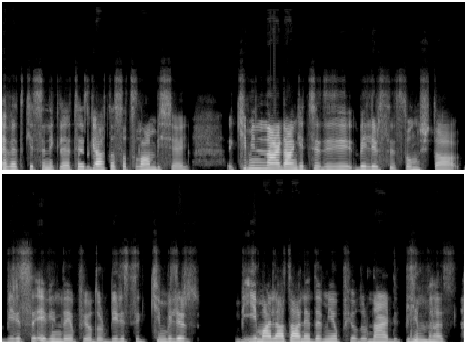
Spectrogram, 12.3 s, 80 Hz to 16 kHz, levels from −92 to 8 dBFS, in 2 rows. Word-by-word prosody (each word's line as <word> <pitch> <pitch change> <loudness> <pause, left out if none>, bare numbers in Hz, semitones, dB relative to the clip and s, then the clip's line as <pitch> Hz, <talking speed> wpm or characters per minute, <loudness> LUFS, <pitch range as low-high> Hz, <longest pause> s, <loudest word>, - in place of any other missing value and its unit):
Evet, 230 -3 +1
kesinlikle 230 -4 -3
tezgahta 230 +3 +3
satılan 225 -1 -1
bir 200 - -8
şey. 175 +1 -6 0.7
Kimin 270 +1 -2
nereden 255 -1 +9
getirdiği 240 -1 -3
belirsiz. 220 -7 -2
Sonuçta 195 -2 -3
birisi 225 +3 -6
evinde 210 -2 0
yapıyordur, 195 -1 -6
birisi 215 -1 -7
kim 235 -2 -6
bilir, 225 - -1 0.5
bir 210 +2 -8
imalathanede 225 -1 +3
mi 225 +2 -3
yapıyordur, 220 -1 -6
nerede 205 -1 +1
bilinmez. 220 -1 -2
220 Hz, 110 wpm, -23 LUFS, 205-235 Hz, 0.7 s, nereden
